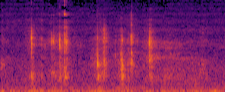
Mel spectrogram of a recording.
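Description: Computer keyboard keystrokes: a quick, irregular run of about seven faint key clicks as a search is typed.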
